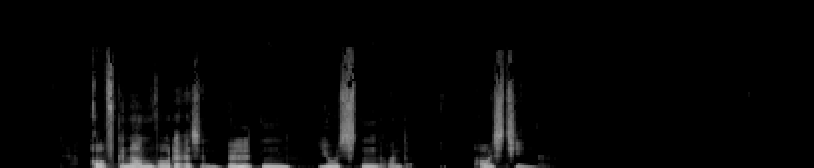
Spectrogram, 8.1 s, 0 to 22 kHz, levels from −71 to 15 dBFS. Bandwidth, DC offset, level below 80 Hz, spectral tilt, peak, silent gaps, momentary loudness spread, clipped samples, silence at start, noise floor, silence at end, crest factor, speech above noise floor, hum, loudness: 15.5 kHz; under 0.1%; -60 dBFS; -5.5 dB/octave; -2 dBFS; none; 10 LU; under 0.1%; 0.9 s; -90 dBFS; 2.8 s; 18 dB; 73 dB; none; -17 LUFS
